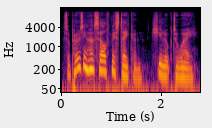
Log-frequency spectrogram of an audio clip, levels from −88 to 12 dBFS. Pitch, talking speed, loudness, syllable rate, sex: 145 Hz, 130 wpm, -15 LUFS, 5.1 syllables/s, male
